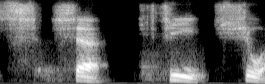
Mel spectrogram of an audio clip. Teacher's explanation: Bila sebelum nak sebut sya tu dia ada macam tersembur sikit. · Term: sifat tafashi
